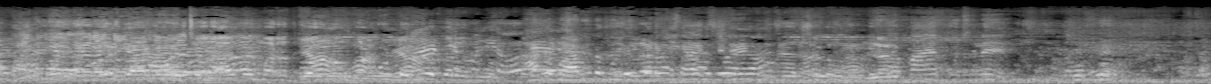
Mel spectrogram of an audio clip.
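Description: A man argues loudly up close.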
